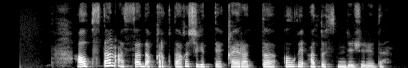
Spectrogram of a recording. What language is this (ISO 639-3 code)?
kaz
